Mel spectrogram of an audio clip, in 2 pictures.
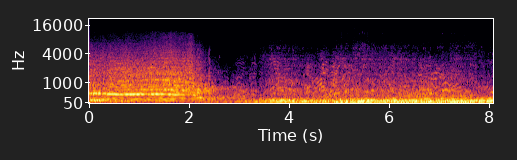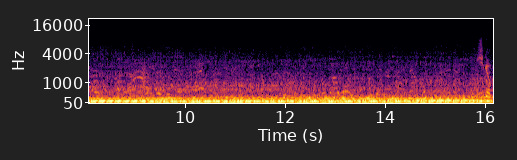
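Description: Tires squealing in one loud, steady high tone as a Ford Mustang GT's 5.0-litre Coyote V8 ends its burnout, cutting off about two seconds in. After a brief lull the V8 settles into a steady idle while the car sits at the line.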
